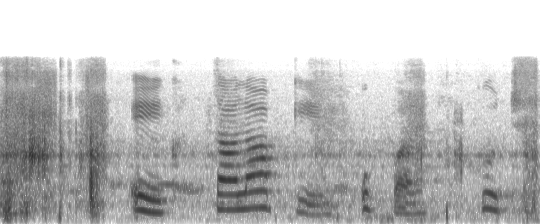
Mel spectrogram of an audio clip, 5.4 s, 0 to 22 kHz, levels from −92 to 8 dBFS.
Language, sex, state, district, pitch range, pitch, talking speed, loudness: Hindi, female, Madhya Pradesh, Dhar, 255-305 Hz, 270 Hz, 55 wpm, -22 LUFS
